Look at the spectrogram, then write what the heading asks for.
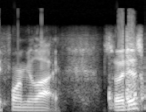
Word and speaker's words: formulae: We don't say formulas, we say formulae.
